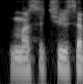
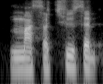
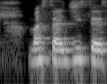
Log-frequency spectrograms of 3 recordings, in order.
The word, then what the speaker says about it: Massachusetts: So I completely understand when people say master Jesus like you don't want to know how you pronounce it.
